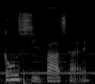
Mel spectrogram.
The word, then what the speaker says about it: Gong xi fa cai: That's Cantonese. I speak Mandarin. – Oh, okay. – But I can speak Mandarin version of it. Gong xi fa cai.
